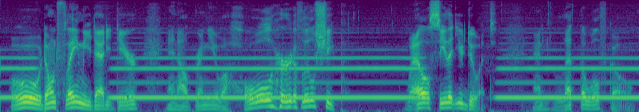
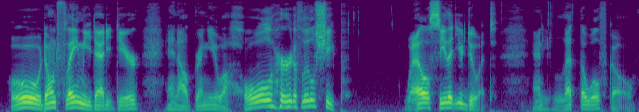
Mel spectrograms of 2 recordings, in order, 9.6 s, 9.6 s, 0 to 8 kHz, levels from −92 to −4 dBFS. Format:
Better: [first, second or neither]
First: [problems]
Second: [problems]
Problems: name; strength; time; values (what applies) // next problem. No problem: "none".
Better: second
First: background sound (Wind instrument, woodwind instrument); 4 dB below the speech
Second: none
